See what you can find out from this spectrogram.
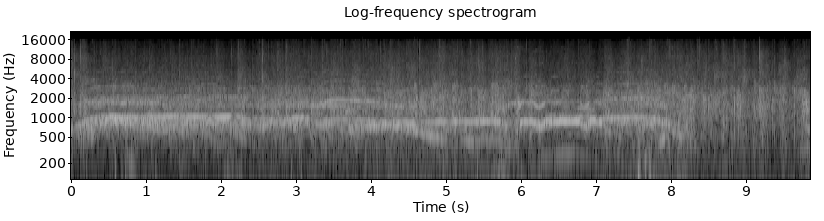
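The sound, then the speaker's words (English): A live audience claps loudly and lets out rising and falling woohoo cheers to welcome comedian Roisin Conaty. The applause stays dense and steady throughout, with whooping voices weaving over it. “Put your hands together and make big guilty feminist woohooing noises for Roisin Conaty.”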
